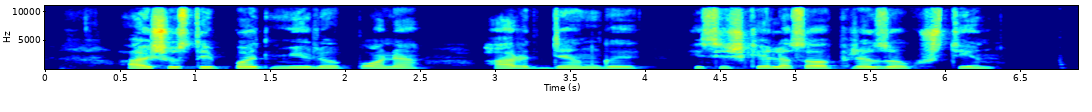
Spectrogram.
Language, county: Lithuanian, Kaunas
